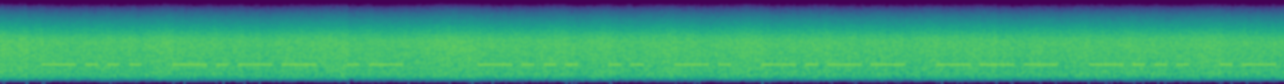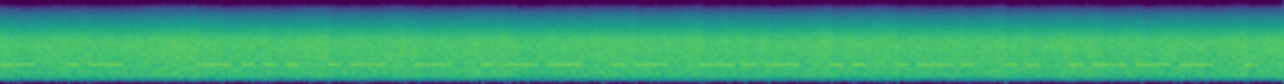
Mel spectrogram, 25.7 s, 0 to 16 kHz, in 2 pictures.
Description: Morse code, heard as a keyed tone, machine-sent, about 11 wpm, 770 Hz, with radio static. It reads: BYA BINYOBWA BATWAKIRIJE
